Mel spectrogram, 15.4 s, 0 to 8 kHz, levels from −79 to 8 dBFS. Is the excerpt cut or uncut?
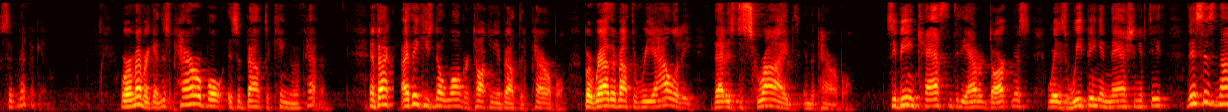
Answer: cut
